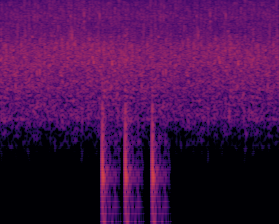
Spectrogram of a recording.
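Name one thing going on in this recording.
A horse's hooves clop on wooden boards.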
